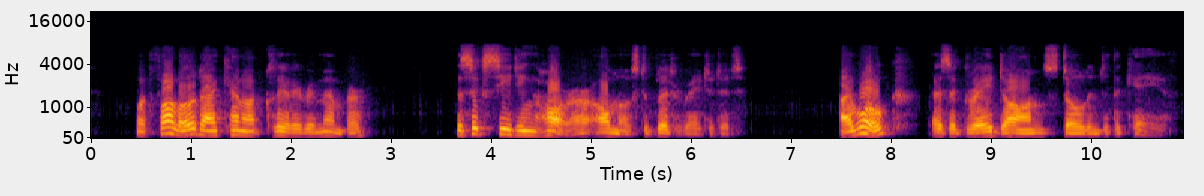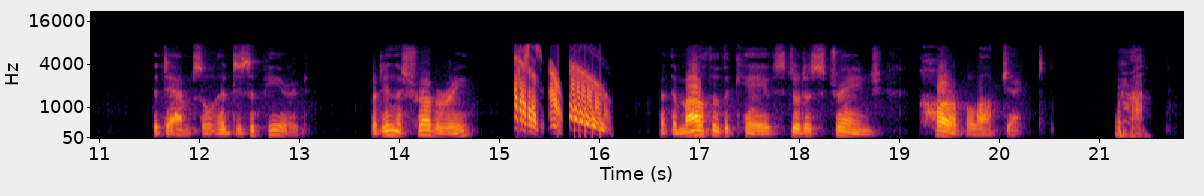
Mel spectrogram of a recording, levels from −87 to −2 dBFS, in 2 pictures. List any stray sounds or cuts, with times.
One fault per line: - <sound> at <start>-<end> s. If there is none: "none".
- chirp at 15.2-16.2 s
- laugh at 21.2-21.5 s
